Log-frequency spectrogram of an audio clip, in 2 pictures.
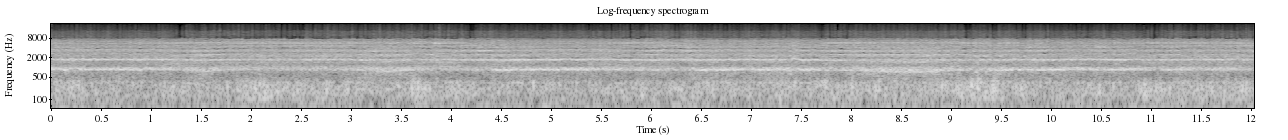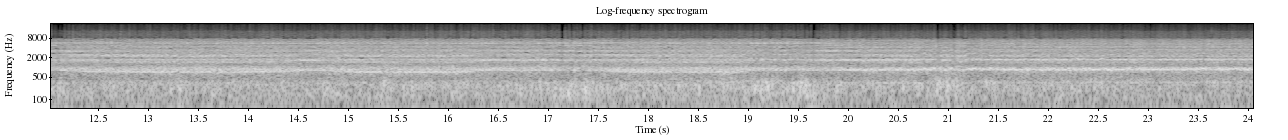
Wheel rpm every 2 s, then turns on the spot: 230, 230, 220, 220, 210, 230, 220, 220, 220, 220, 210, 210.
none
